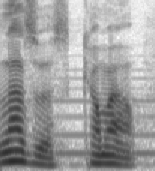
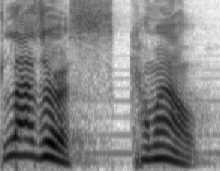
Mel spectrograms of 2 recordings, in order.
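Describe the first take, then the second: First: Said in the usual way. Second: Loud, high shout to summon someone; commanding call. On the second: Acted. Jesus calls the dead man from the tomb, loud commanding shout. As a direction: call it out at full force, pitched high.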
